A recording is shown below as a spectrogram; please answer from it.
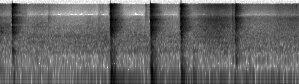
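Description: Four or five short, sharp clicks and light knocks at irregular intervals, the loudest a little under two seconds in and just after two seconds.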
